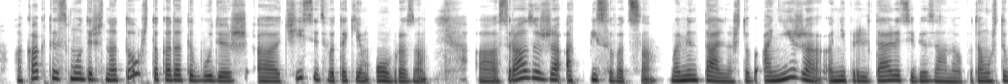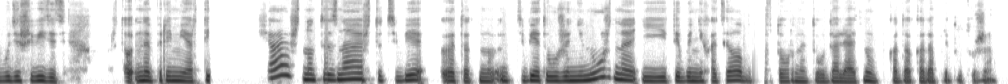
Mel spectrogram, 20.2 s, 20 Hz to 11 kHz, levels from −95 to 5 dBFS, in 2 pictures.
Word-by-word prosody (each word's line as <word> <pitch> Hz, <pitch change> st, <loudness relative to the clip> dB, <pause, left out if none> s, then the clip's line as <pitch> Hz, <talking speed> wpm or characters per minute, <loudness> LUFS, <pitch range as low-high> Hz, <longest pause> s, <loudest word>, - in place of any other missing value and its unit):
А 175 Hz, -, -3 dB
как 265 Hz, +10 st, -3 dB
ты 260 Hz, -, 0 dB
смотришь 230 Hz, -4 st, +1 dB
на 200 Hz, -2 st, +3 dB
то, 425 Hz, -, -2 dB
что, 215 Hz, -, -4 dB
когда 195 Hz, 0 st, +2 dB
ты 195 Hz, 0 st, 0 dB
будешь, 170 Hz, -2 st, -1 dB
э, 155 Hz, -2 st, 0 dB
чистить 270 Hz, -6 st, -5 dB
вот 160 Hz, -2 st, -1 dB
таким 165 Hz, +1 st, -2 dB
образом, 155 Hz, -4 st, 0 dB, 0.5 s
э, 150 Hz, -, -1 dB
сразу 250 Hz, -, +1 dB
же 215 Hz, -2 st, 0 dB
отписываться 185 Hz, -6 st, -1 dB
моментально, 175 Hz, -5 st, +4 dB
чтобы 155 Hz, +3 st, -6 dB
они 190 Hz, -, +5 dB
же 230 Hz, -9 st, +2 dB, 0.2 s
они 170 Hz, +2 st, +4 dB
прилетали 170 Hz, +2 st, 0 dB
тебе 165 Hz, -3 st, -3 dB
заново, 145 Hz, -5 st, -2 dB
потому 155 Hz, 0 st, -2 dB
что 175 Hz, +3 st, -3 dB
будешь 165 Hz, +1 st, -1 dB
видеть, 165 Hz, -5 st, +1 dB, 0.4 s
что, -, -, -3 dB
например, 170 Hz, -2 st, +3 dB
ты 175 Hz, -, -2 dB, 0.5 s
щаешь 360 Hz, +6 st, -1 dB
но 215 Hz, -3 st, +5 dB
ты 205 Hz, 0 st, 0 dB
знаешь, 225 Hz, +3 st, +4 dB
что 220 Hz, -6 st, -8 dB
тебе 185 Hz, +3 st, 0 dB, 0.2 s
этот 150 Hz, -4 st, -1 dB
ну, 150 Hz, -2 st, 0 dB, 0.2 s
тебе 180 Hz, +2 st, +3 dB
это 170 Hz, 0 st, -1 dB
уже 170 Hz, 0 st, +3 dB
не 175 Hz, +1 st, +5 dB
нужно, 225 Hz, -2 st, +4 dB
и 155 Hz, -2 st, 0 dB
ты 160 Hz, +3 st, -1 dB
бы 160 Hz, +1 st, 0 dB
не 155 Hz, 0 st, +2 dB
хотела 175 Hz, +5 st, -2 dB
бы 160 Hz, -2 st, -8 dB
повторно 145 Hz, 0 st, -5 dB
это 135 Hz, -2 st, -7 dB
удалять, 135 Hz, -2 st, -2 dB
ну, 160 Hz, -5 st, +1 dB
когда 135 Hz, -, -5 dB
когда -, -, -4 dB
придут -, -, -12 dB
уже? -, -, -8 dB
170 Hz, 180 wpm, -23 LUFS, 155-200 Hz, 0.5 s, они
